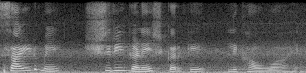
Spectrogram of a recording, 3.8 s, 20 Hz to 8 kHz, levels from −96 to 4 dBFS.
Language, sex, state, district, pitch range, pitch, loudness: Hindi, female, Madhya Pradesh, Dhar, 195-290 Hz, 230 Hz, -20 LUFS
